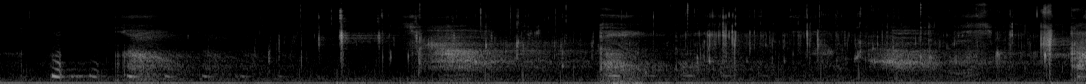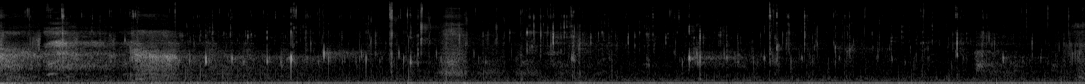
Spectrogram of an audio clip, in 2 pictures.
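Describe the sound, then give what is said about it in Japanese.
Wet ear-licking and mouth sounds in an ASMR session: soft, moist smacks, clicks and slurps run continuously and quietly, with no talking. “お耳を舐められてゾクゾクしちゃいました。”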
